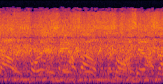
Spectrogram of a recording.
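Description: Harsh noise from a lo-fi noisecore tape recording: many short squealing glides up and down over a steady low hum, with no clear beat.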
